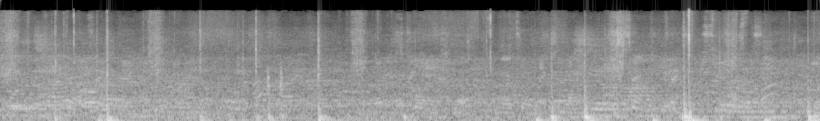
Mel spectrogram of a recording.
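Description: Shrink-wrapped trading card boxes being set down and stacked on a table: a handful of dull thuds, over background chatter of voices.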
